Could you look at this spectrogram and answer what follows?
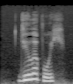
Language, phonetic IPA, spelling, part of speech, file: Russian, [dʲɪɫɐˈvoj], деловой, adjective, Ru-деловой.ogg
- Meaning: 1. business, work, working 2. businesslike 3. flippant, uppity 4. suitable for use as material; not firewood (of wood, etc.)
